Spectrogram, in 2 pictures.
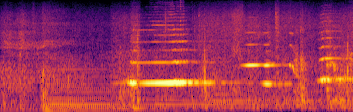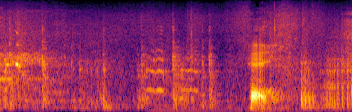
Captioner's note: seats creaking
